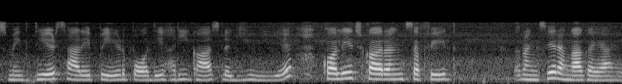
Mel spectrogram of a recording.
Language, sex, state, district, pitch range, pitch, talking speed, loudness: Hindi, female, Maharashtra, Aurangabad, 210-240 Hz, 220 Hz, 175 wpm, -18 LUFS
